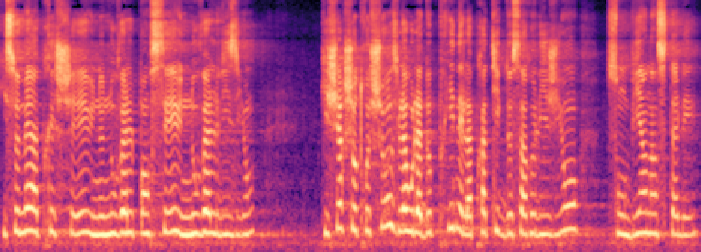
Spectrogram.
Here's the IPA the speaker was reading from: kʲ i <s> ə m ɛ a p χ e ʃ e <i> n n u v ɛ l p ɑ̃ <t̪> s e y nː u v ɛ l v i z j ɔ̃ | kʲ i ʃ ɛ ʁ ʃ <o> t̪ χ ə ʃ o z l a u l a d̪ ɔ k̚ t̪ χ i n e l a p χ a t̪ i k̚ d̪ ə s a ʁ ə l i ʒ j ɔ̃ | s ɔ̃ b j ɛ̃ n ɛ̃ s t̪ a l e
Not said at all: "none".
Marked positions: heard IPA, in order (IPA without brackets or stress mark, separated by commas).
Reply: s, y, none, o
